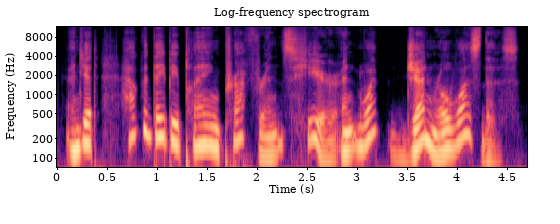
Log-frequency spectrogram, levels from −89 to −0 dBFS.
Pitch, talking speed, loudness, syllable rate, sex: 155 Hz, 180 wpm, -18 LUFS, 4.9 syllables/s, male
